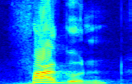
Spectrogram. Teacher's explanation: তাহলে ফাল্গুন থেকে যখন ফাগুন হচ্ছে, কোন জিনিসটা লোপ পাচ্ছে? লটা লোপ পাচ্ছে। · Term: অন্তর্হতি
